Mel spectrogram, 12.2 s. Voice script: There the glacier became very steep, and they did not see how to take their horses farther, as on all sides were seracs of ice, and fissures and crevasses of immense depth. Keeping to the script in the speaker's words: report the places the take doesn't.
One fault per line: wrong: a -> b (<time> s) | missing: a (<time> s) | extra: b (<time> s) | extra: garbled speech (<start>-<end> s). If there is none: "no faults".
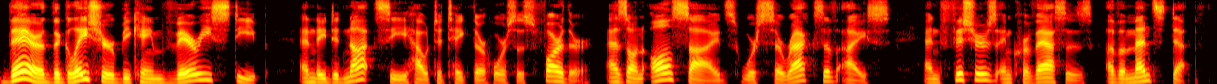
no faults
